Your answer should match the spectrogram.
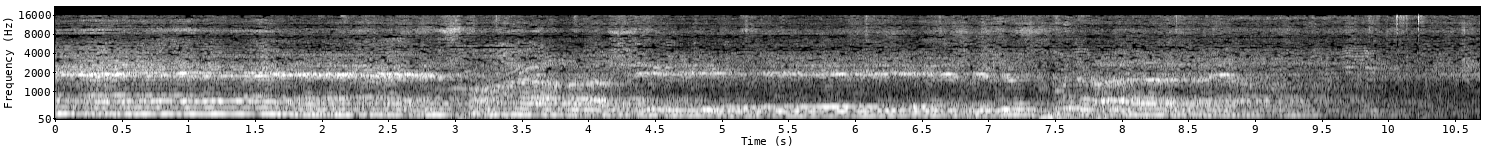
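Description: A Balti devotional qasida being chanted: a voice holding long notes that bend slowly between pitches, growing quieter near the end.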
